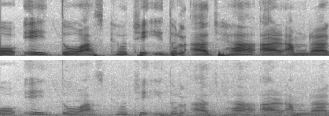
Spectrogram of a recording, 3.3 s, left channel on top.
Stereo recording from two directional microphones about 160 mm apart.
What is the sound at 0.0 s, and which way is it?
A woman's voice, 50° left (ahead or behind).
